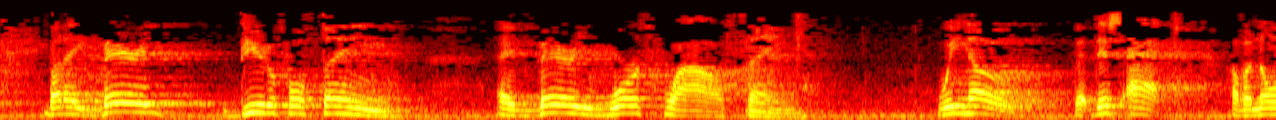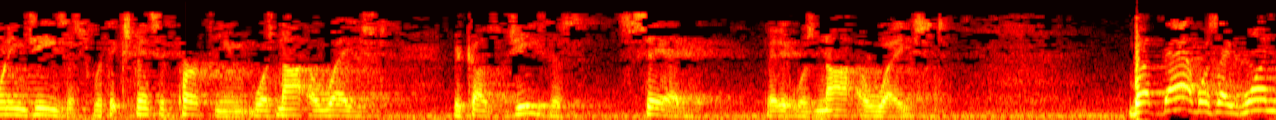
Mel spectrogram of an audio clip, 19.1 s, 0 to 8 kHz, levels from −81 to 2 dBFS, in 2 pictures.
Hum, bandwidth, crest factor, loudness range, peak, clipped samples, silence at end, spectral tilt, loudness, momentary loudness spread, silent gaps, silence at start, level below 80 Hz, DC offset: none; 5.8 kHz; 18 dB; 3 LU; 0 dBFS; under 0.1%; 0 s; -10 dB/octave; -18 LUFS; 19 LU; none; 0 s; -42 dBFS; under 0.1%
